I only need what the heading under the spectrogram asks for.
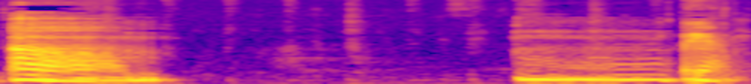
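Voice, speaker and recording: A young woman influencer vents to her livestream viewers, bluntly and defiantly, swearing a lot and filling gaps with "like." Her medium-pitched voice is steady, very slow and full of vocal fry, and the recording sounds muffled.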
